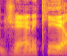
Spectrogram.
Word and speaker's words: Janicki: It's not that hard to say, but a lot of people are like Janicki, Janicki. It's like, apparently Polish names are hard to pronounce.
